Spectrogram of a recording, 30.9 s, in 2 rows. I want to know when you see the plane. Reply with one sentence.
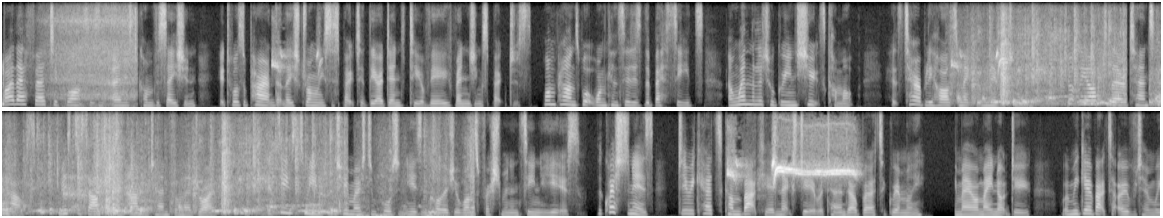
The plane can be heard from 0.0 to 1.9 s.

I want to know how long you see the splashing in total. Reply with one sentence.
You can't hear the splashing here.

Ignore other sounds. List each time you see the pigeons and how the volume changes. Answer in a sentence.
The pigeons can be heard from 12.6 to 21.8 s, at a steady volume.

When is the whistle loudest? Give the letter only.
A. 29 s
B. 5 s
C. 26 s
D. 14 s
C.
